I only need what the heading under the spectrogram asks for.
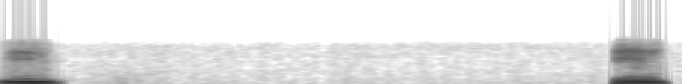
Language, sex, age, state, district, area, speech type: Bengali, male, 45-60, West Bengal, Purba Bardhaman, urban, conversation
